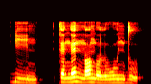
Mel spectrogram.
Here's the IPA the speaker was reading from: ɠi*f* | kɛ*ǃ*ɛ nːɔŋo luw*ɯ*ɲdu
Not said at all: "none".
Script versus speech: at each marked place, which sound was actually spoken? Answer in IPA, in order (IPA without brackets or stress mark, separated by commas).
m, ŋ, u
